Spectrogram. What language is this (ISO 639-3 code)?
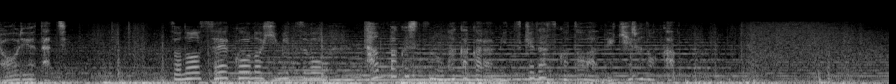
jpn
